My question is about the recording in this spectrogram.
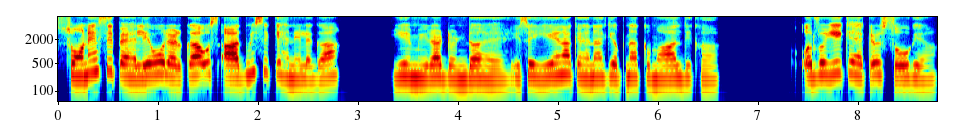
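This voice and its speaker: A woman narrating a scripted children's cartoon story in an even storytelling manner. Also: a little high, smooth, no room sound, clean studio sound.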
